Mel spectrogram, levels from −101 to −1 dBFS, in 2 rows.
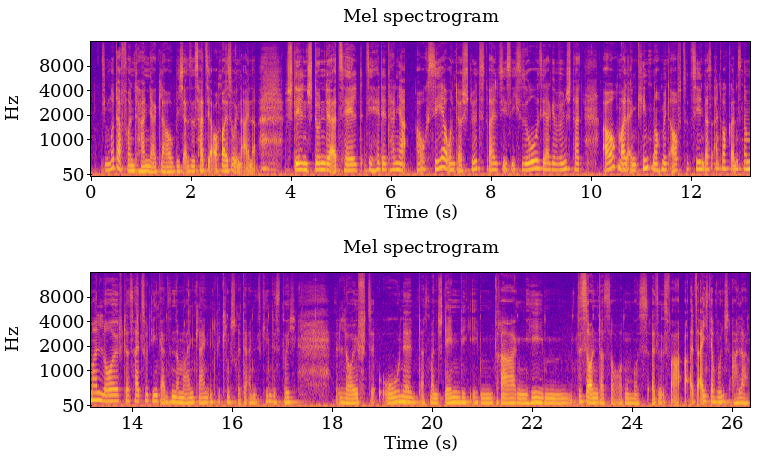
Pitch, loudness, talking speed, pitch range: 150 Hz, -19 LUFS, 165 wpm, 130-175 Hz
